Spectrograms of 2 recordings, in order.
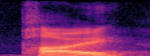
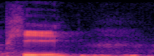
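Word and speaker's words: π: O is an O Pi uh technically they pronounce it p uh we say Pi here in English but technically they would have pronounced it p uh so this is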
